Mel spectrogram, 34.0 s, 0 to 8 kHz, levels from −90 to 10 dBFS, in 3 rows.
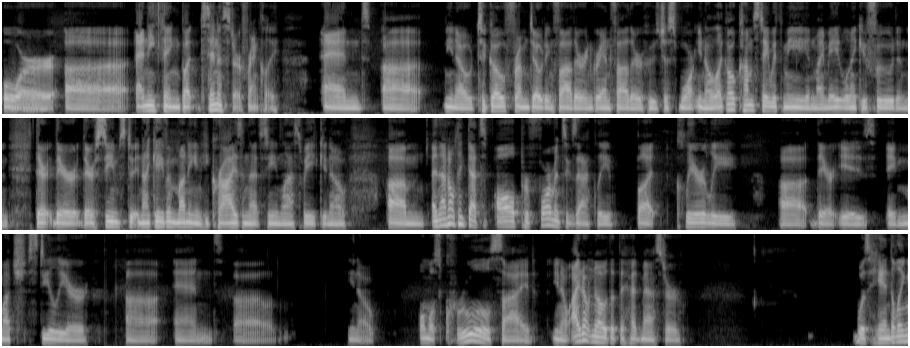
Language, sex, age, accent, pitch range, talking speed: English, male, 30-49, American, 90-110 Hz, 160 wpm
